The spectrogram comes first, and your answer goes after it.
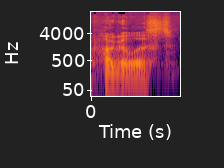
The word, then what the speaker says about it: pugilist: The hand-to-hand combat is called a pugilist, and then they become a monk later on. but Hey, they start that's as a pugilist. that's the same. Or as some people pronounce it, a pugilist.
